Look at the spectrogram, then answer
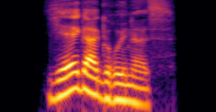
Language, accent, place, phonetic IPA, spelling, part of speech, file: German, Germany, Berlin, [ˈjɛːɡɐˌɡʁyːnəs], jägergrünes, adjective, De-jägergrünes.ogg
- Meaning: strong/mixed nominative/accusative neuter singular of jägergrün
